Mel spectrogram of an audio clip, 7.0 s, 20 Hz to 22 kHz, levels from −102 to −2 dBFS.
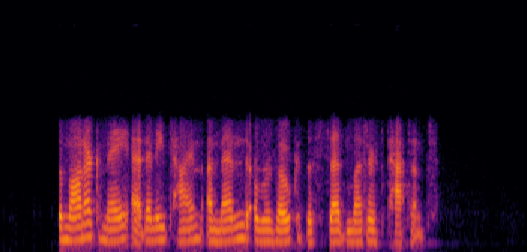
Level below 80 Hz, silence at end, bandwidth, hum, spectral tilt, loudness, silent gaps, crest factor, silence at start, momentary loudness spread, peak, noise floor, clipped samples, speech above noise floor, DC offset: -70 dBFS; 1.4 s; 3.9 kHz; none; -10 dB/octave; -31 LUFS; none; 20 dB; 0.8 s; 8 LU; -12 dBFS; under -90 dBFS; under 0.1%; over 59 dB; under 0.1%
